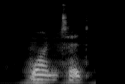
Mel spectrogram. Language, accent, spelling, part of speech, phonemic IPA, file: English, UK, wanted, adjective / verb, /ˈwɒn.tɪd/, En-gb-wanted.ogg
- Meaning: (adjective) 1. Wished for; desired; sought 2. Subject to immediate detainment by law enforcement authorities on sight; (verb) simple past and past participle of want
